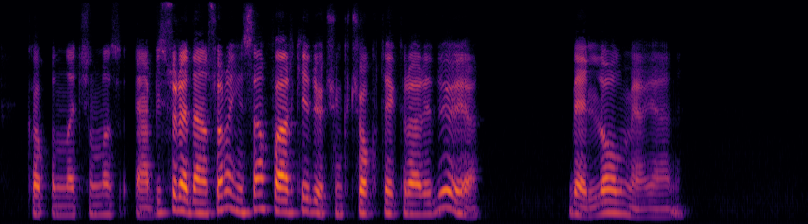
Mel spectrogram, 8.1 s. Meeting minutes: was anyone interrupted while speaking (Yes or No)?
No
